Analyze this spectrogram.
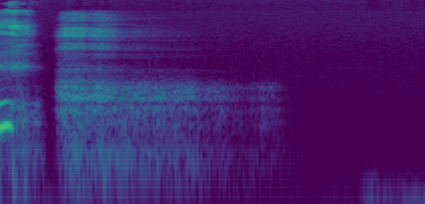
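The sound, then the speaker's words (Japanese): Deep relaxation breathing: a short breath followed by a long, slow, airy sighing exhale that gradually fades into near silence. “もう一回、深呼吸しよう。吸って、”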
